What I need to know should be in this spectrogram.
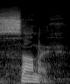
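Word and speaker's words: ס: that letter right there that round letter is Sonic and it has an S sound it's not Shin or San it's always s sound like that as in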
